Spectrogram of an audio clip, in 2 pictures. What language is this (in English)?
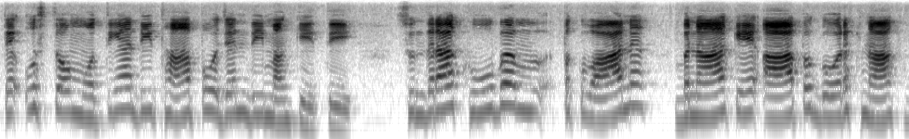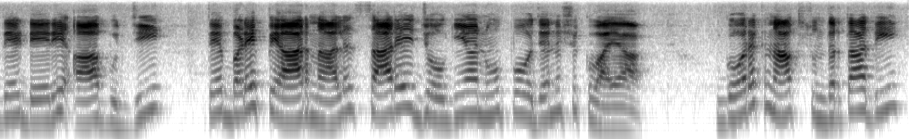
Punjabi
